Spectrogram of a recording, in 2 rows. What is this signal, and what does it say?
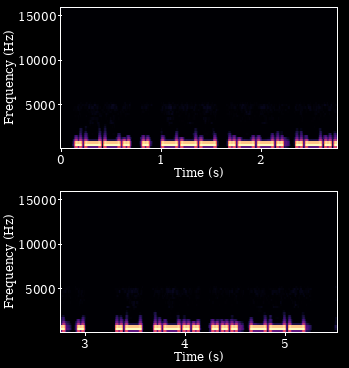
Morse code, heard as a keyed tone, about 25 wpm, 600 Hz. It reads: PEOPLE ALSO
